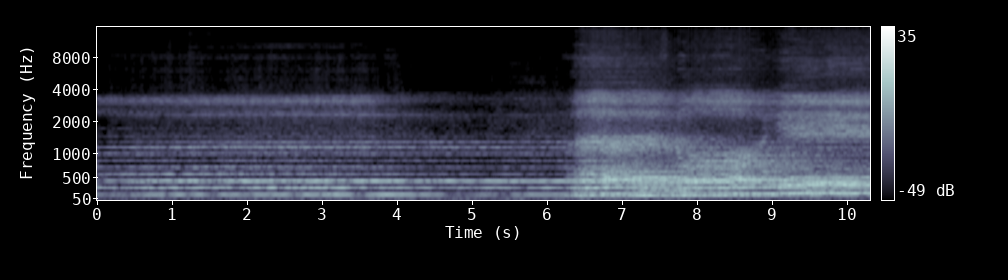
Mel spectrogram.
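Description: Orthodox church chant: one long note is held steadily over a drone. About six seconds in, a fuller group of voices enters, louder.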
